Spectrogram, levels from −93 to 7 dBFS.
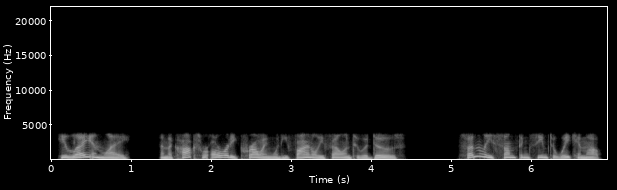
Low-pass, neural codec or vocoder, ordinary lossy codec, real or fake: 3.6 kHz; none; Opus, 64 kbps; real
